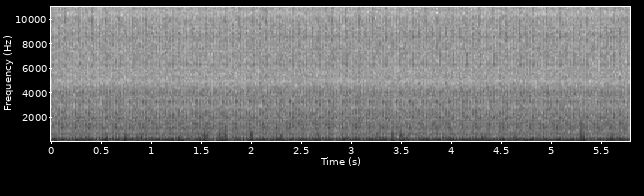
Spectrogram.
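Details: 2011 Chevrolet Equinox LT, 2.4L, 132,000 miles: steady low idle with a light, uneven tick riding on top at roughly three to four per second; ticking noise, cause not pinned down.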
